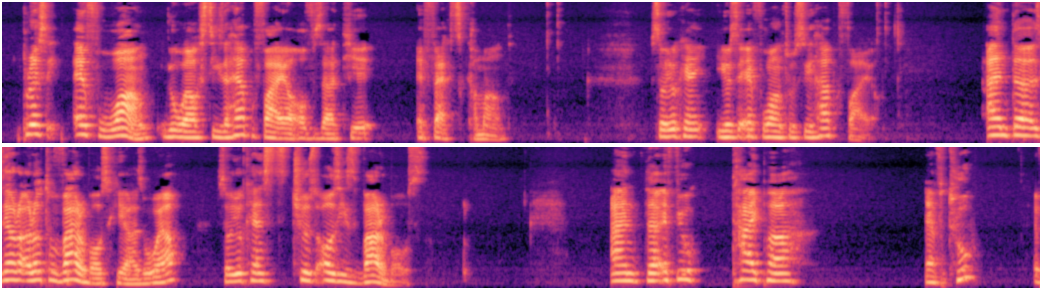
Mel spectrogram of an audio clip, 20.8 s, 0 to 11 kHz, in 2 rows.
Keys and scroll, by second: 19.6 F2.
